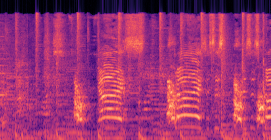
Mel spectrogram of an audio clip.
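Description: Three long howling calls that rise and fall in pitch, each about half a second long and about a second apart, over background music.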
